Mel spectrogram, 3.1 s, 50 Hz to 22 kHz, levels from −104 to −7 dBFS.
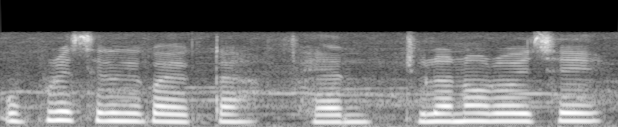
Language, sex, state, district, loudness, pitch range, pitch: Bengali, male, West Bengal, Alipurduar, -13 LUFS, 230-245 Hz, 240 Hz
